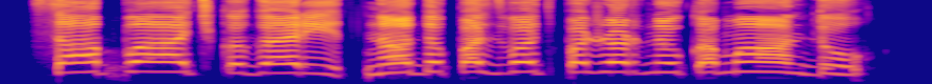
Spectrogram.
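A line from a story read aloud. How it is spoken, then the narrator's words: Boy shouting. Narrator (Russian): какой-то мальчик закричал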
